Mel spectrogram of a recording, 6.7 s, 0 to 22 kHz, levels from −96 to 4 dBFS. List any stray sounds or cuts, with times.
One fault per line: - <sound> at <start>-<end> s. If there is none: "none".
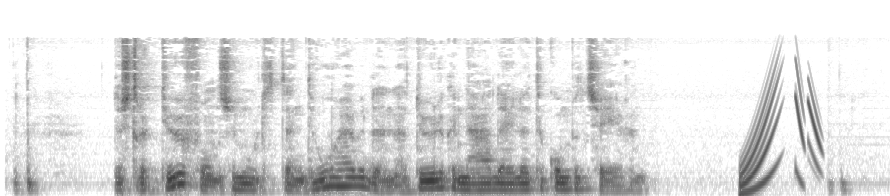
- chirp at 5.5-6.2 s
